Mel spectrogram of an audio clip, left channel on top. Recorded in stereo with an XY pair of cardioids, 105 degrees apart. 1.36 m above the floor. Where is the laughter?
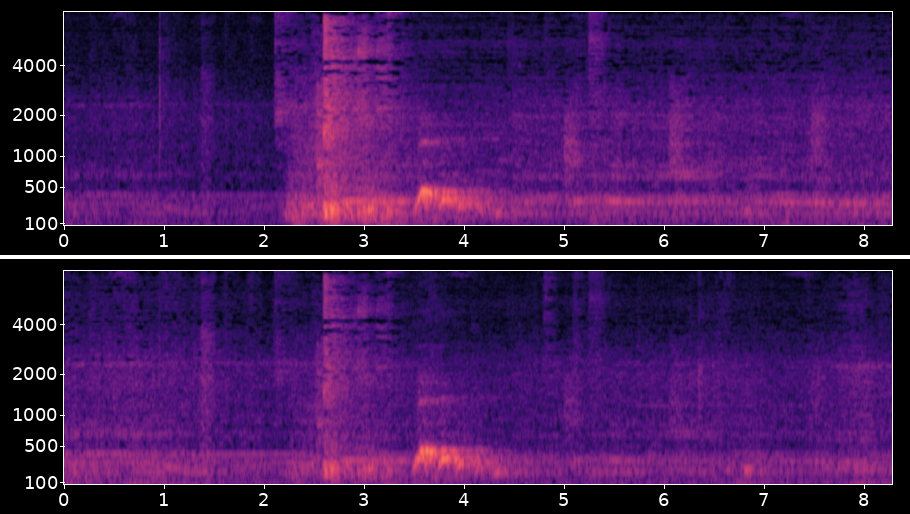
65° right, 1.9 m.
